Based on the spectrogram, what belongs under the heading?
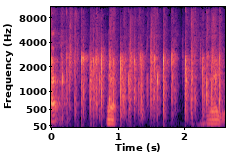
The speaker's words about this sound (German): Du bist der Erste, der an diesem Ehrentisch zum dritten Mal sitzt. Erstmal Applaus.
